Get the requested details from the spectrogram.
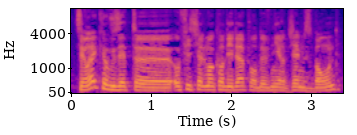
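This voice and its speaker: A man hosting a TV talk show, putting brisk, teasing questions to his guest. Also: medium pitch, fairly even intonation, slight background noise. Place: TV studio with an audience.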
